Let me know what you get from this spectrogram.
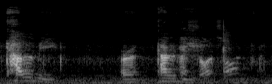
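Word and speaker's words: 갈비: Because it's like technically the first letter is a G, so your inclination is to say galbi. But the G in Korean sometimes sounds like a K, so it's kalbi.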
